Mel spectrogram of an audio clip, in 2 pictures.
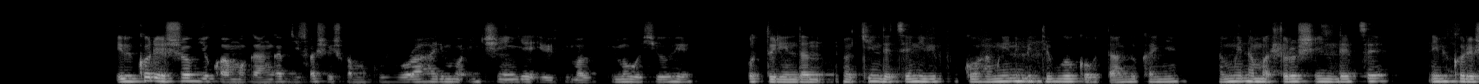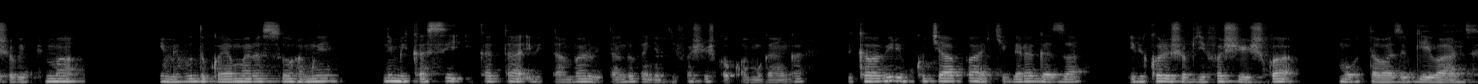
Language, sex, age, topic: Kinyarwanda, female, 25-35, health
